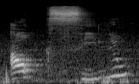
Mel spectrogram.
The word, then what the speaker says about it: auxílio: de z é auxílio auxílio ou auxílio x com som de s é shampoo ou xampu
